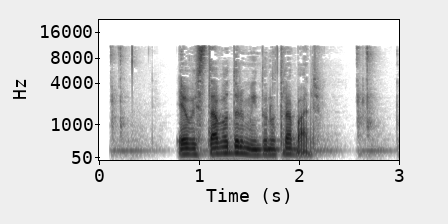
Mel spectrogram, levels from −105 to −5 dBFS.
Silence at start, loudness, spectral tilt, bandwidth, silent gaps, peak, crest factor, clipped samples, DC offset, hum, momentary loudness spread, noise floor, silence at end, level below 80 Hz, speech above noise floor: 0.2 s; -19 LUFS; -5.5 dB/octave; 11.5 kHz; none; -2 dBFS; 20 dB; under 0.1%; under 0.1%; none; 24 LU; -48 dBFS; 0.3 s; -64 dBFS; 29 dB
